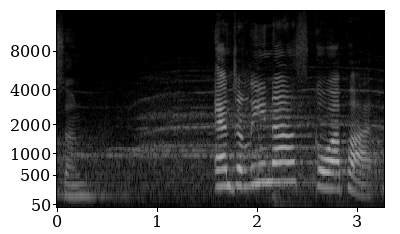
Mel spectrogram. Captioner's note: attendees cheering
